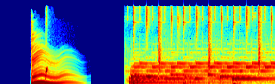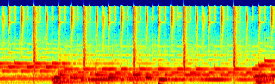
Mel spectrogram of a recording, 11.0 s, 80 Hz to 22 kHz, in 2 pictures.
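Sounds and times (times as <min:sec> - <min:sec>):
cartoon boing sound effect: 0:00.6 - 0:01.7.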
